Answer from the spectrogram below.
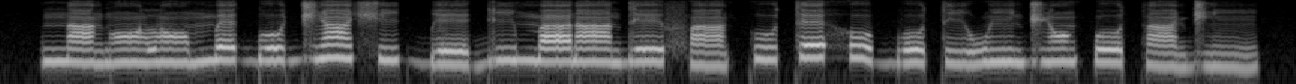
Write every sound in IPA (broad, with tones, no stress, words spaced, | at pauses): nã˨ɡɔ̃˨lɔ̃˨ mɛ˧ɡ͡bo˧d͡ʒã˦ ʃi˧ɡ͡be˨ɡi˧ma˧ ɾã˧de˧fã˨ ku˧tɛ˦ho˦˨ bo˧ti˨wĩ˧d͡ʒɔ̃˦ k͡po˧tã˨d͡ʒĩ˨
